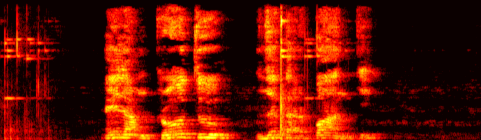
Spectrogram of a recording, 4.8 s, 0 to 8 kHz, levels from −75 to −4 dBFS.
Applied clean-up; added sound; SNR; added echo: none; Shatter; 9 dB; reverberation time 0.3 s.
